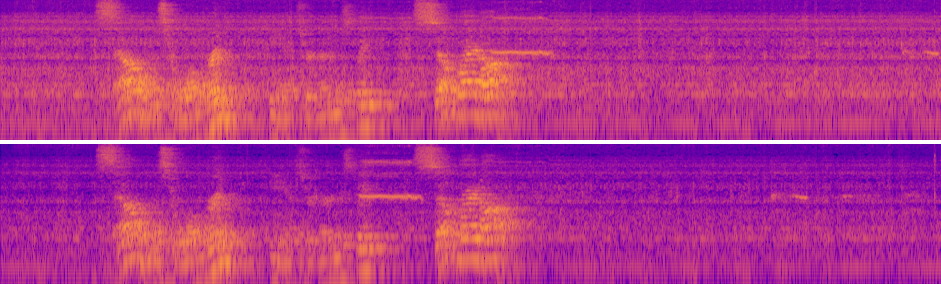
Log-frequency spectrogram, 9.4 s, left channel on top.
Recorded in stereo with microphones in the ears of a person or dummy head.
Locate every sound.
0.9 s a man speaking: 35° left (ahead or behind), 1.1 m; by 5.2 s 45° left (ahead or behind), 1.8 m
